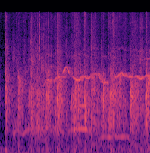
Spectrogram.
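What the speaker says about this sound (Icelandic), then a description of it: "Ef við ekki að gefa þeim gott klapp." Congregation applauding in a church service, steady dense clapping throughout the short stretch with a sustained sung or played tone drifting over it.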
